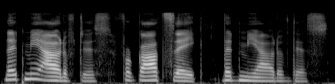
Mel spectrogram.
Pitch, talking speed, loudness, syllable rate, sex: 180 Hz, 215 wpm, -19 LUFS, 4.5 syllables/s, female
